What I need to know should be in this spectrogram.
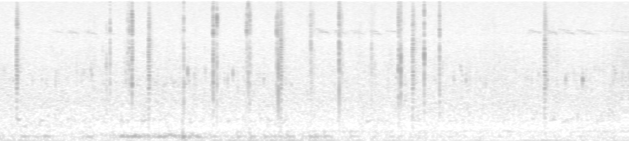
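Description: A knife snips through plant stems with small sharp clicks.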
